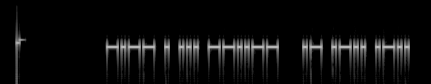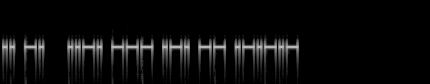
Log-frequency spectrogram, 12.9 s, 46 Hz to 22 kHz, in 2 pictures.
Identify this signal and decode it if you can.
Morse code, heard as a keyed tone, about 22 wpm, 700 Hz. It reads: YES, ALL IN FORM.
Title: Sentences from Top 1000 Words - Review Part 1 - 22wpm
